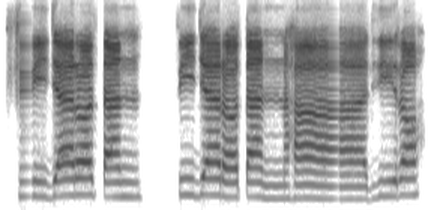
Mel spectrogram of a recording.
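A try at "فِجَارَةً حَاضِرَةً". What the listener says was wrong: Salah, janya panjang. Bukan kurang panjang, belum panjang. Belum panjang Ibu bacanya. Kurang panjang aja. Kan tadi latihan latihan panjang pendeknya udah ya.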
